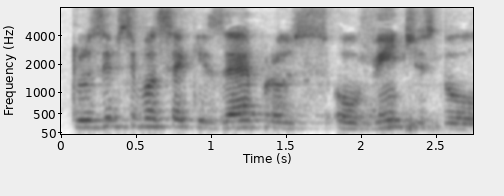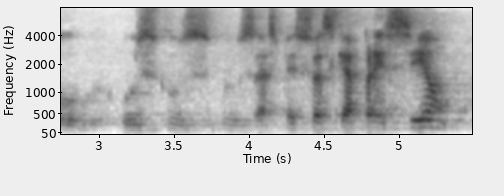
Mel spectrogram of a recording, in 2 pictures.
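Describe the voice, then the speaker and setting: A man's voice: fairly high pitch, a little slow, a bit bright, low-quality recording. A man, a guest musician in a casual live-stream interview, explaining patiently and often restarting his phrases. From Maranhão, Brazil. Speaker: guest musician, band founder.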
